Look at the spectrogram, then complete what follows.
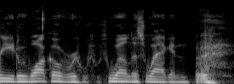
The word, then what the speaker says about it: Waggin: to walk over Wellness Wagon 3 times and not reference the fact that it's spelled W-A-G-G-I-N. It is, Joe. Yes, it's wagon, yes, like wagging your tail.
